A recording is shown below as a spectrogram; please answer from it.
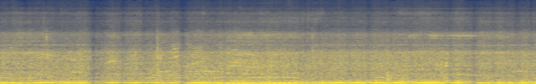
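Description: A vehicle engine idling: a steady low rumble that runs without a break.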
